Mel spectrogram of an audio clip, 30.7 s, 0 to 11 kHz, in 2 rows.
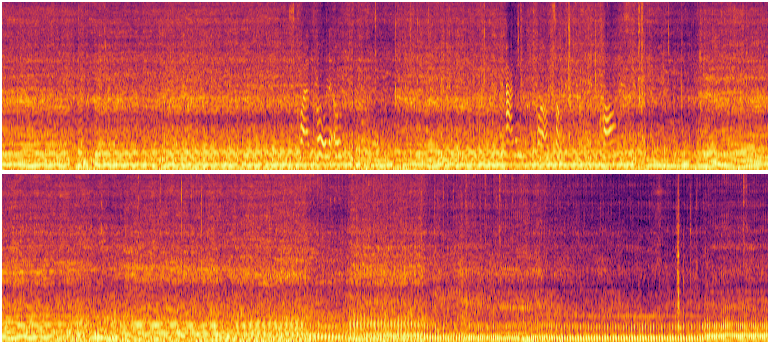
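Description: Yamaha Raptor 700R quad's single-cylinder engine running under way at a fairly steady pitch. The engine note drops and picks up again several times as the throttle or gear changes.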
